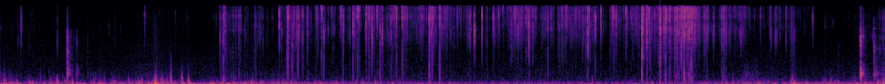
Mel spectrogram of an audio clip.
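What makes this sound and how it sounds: A small round chocolate hazelnut praline held in the fingers has its milk chocolate and nut coating squeezed with the fingertips until it cracks, revealing the hollow wafer shell beneath. The crushing produces dense, bright crackling and crunching with many sharp snaps over a low rumble, growing busiest around the middle and near the seventh second.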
